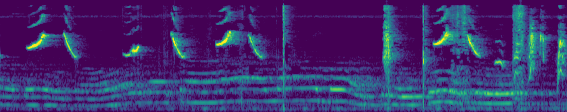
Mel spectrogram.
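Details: A long-tailed shrike kept as a fighter bird gives quick, sharp downslurred chirps in bursts of two or three, over a steady low humming tone that slides downward midway.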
